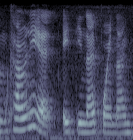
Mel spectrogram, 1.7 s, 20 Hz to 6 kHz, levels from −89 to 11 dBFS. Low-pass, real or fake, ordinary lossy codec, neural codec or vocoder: 5.4 kHz; real; none; none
